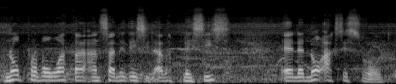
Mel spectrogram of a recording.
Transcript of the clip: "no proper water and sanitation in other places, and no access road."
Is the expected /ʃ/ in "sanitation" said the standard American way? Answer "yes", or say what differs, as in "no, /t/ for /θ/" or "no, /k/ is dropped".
no, /s/ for /ʃ/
